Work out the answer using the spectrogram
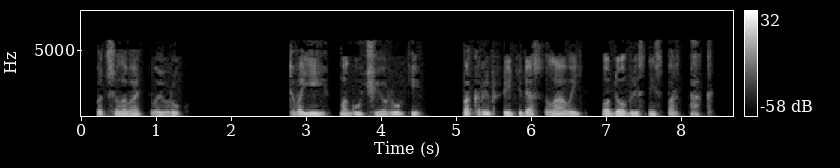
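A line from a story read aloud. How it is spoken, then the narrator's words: Whisper. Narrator (Russian): шептала она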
